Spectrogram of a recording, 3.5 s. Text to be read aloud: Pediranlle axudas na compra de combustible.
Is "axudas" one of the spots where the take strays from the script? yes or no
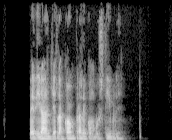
yes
